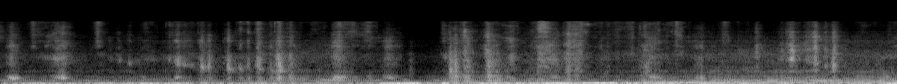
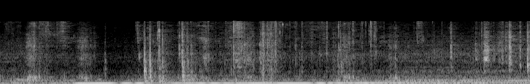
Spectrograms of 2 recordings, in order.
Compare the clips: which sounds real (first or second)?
second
